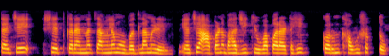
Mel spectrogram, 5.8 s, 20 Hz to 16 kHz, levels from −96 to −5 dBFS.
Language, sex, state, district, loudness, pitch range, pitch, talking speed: Marathi, female, Maharashtra, Dhule, -18 LUFS, 240-260 Hz, 250 Hz, 135 wpm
